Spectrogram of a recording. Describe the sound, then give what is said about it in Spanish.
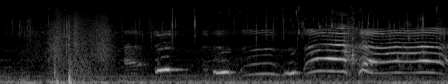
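A sick, feverish baby cries in a series of short, thin, fretful wails that grow more insistent toward the end, over a low background rumble, with a brief knock near the start. “Llora, nene, en esta tu cuna.”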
